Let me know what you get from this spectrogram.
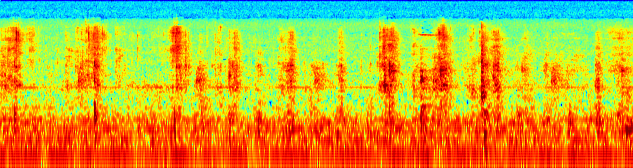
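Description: Faint close-up chewing of crunchy fried chicken: many small crisp crunches of the breading, over a low steady hum.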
